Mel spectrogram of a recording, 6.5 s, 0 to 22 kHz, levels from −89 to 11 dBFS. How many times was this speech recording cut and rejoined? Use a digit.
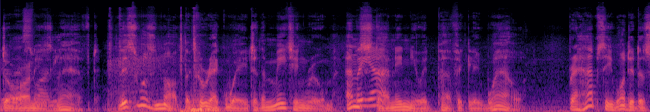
1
